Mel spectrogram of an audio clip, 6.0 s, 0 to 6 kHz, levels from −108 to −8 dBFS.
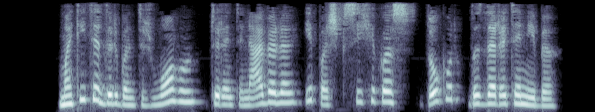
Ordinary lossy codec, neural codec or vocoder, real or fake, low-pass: MP3, 32 kbps; codec, 16 kHz, 0.5 kbps, X-Codec, HuBERT features, trained on LibriSpeech; fake; 5.4 kHz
